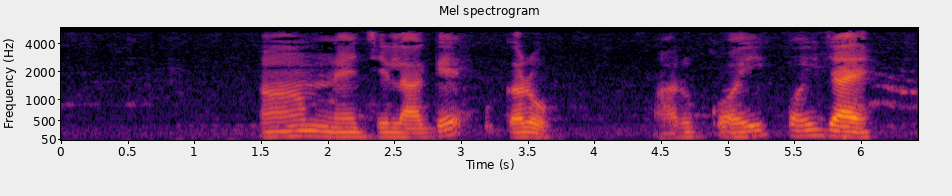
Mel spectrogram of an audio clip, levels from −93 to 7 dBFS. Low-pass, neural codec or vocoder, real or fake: 5.4 kHz; none; real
